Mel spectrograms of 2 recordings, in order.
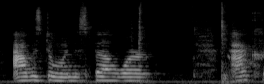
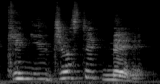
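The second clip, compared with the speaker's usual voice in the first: louder, higher, insistent plea; exasperated demand; 5 semitones higher, 7 dB louder than usual. Real, not acted. Tarot reader pressing someone to confess, exasperated.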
